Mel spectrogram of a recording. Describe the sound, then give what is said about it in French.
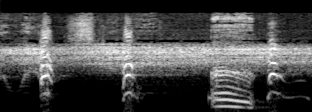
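Dog barking aboard a lunar rocket: a few short, sharp barks and one longer, whining yelp over a constant high hiss. “Vous avez entendu ? C'est leur chien”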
